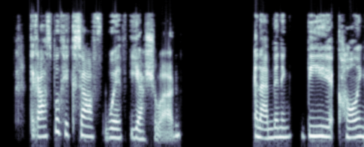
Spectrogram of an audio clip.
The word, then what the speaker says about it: Yeshua: Because people were lazy and didn't want to pronounce his real name. Yeshua.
